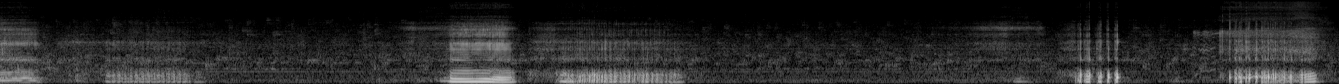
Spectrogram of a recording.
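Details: Mother-in-law snoring "like a motorbike": loud, rough rattling snores recurring with each breath in, some with a fluttering vibration; heavy snoring.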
